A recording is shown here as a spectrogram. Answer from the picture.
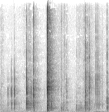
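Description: Flat-blade screwdriver prying and scraping at the plastic housing of a Dyson cordless vacuum's motorised brush head, working a clipped-in part loose. A series of short sharp clicks, the loudest about a second in.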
